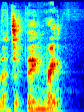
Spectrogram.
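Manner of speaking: whispered aside in a put-on voice. Playing a character who asks another character aside: whispering in character. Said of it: "He kinda whispers over at Asta".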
